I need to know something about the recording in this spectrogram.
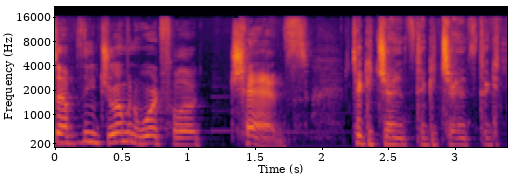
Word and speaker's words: Chance: german correct then well you have to say it more closely to the french pronunciation closer to the french presentation which would be chance hm not the shanks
